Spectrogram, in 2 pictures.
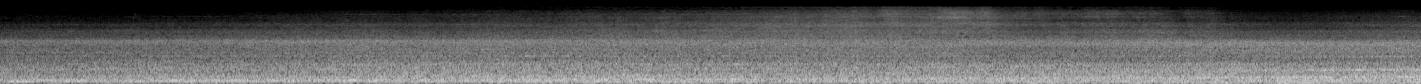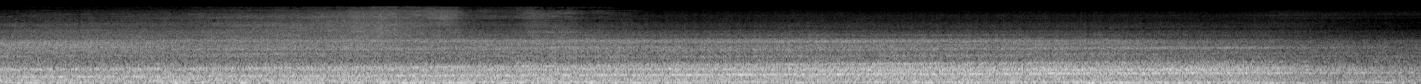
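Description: E7 series Shinkansen train pulling out and accelerating past at close range: a loud rumble of the cars going by, with the traction motors' whine rising slowly in pitch. The sound drops off sharply about a second before the end as the last car clears.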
